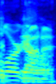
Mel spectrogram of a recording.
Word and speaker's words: Bail Organa: It's spelt Baal, but I don't think it's pronounced Bail. like that. Bail Bail Organa. Organa. Yeah. Yep. It is pronounced Baal? It's Okay. Bail. Yes. Yeah. So, put in Antony's custody by order of Bail Organa near the end of Revenge of the Sith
